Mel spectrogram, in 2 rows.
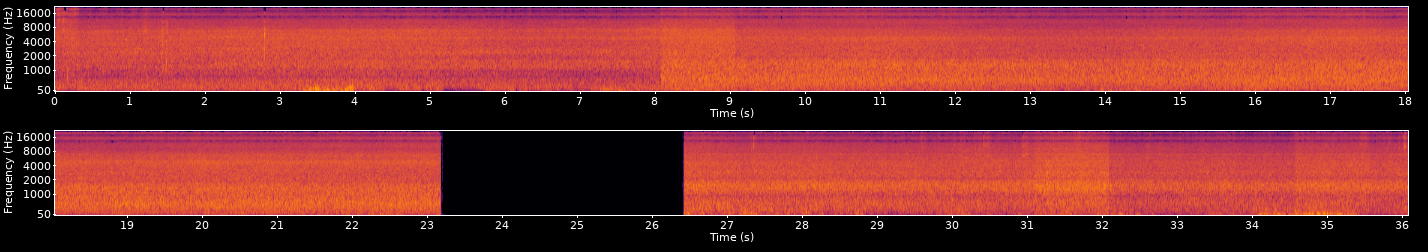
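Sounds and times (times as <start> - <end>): surf washing onto beach: 0.0 - 23.2, 26.4 - 36.0
wind rumbling on microphone: 2.8 - 5.2, 7.1 - 23.2, 26.5 - 29.0, 33.4 - 36.0.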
